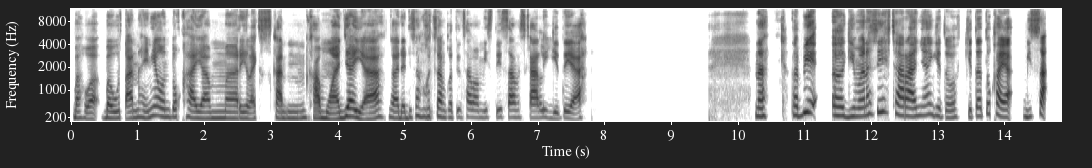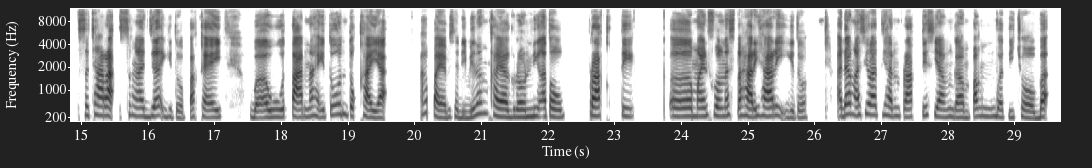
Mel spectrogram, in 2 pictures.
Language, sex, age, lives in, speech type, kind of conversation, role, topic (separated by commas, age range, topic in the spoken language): Indonesian, female, 20-24, Indonesia, conversation, podcast, host, Apa peran aroma tanah basah atau bau hujan dalam membuatmu lebih sadar dan hadir?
